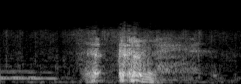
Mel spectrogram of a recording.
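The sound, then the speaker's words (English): A man clears his throat with a rough, gravelly rasp made of two quick bursts in close succession, moderately loud, with near quiet before and after. “Vincent Kirby clears his throat”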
